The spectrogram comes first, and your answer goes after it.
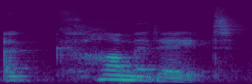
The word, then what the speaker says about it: accommodate: Accommodate, accommodate, accommodate, accommodate. See, it's stressed, accommodate.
